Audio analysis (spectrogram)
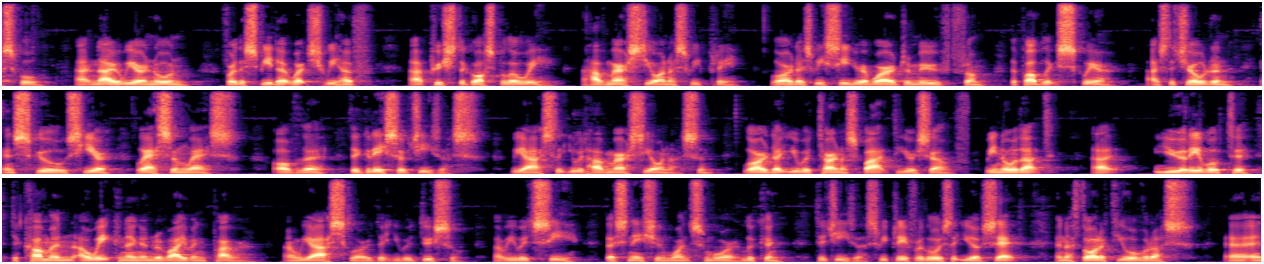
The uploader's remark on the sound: recorded at North Harris Free Church on the morning of Sunday, 28th May 2023.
